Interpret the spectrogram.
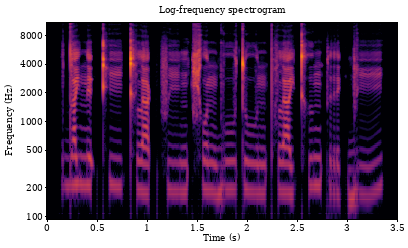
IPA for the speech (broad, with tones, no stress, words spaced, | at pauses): da˥˩jne˥˩ʔkʰiː˧ kʰla˨˩k̚ fiː˩˦ŋt͡ɕʰo˧nbuː˧tuː˨˩n pʰla˧jkʰɯ˥˩ŋ pre˨˩k̚ biː˩˦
